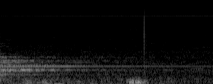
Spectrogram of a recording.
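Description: A pause in a man's speech: the last of his voice fades out in a reverberant room, and a soft low thump sounds about a second and a half in.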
